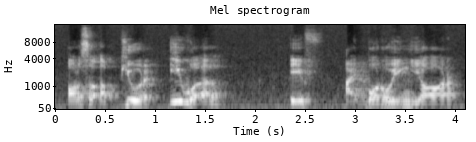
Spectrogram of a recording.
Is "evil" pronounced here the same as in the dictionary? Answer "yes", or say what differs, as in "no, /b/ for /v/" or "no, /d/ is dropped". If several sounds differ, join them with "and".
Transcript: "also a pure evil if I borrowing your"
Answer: no, /w/ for /v/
